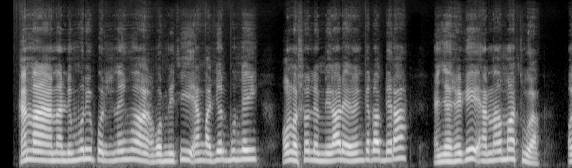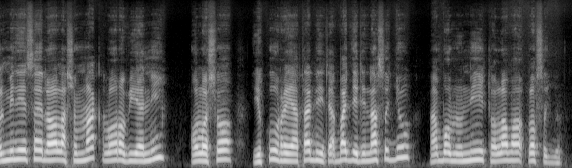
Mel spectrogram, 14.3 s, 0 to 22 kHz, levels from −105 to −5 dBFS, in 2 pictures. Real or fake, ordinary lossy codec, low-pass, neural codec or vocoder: fake; none; none; codec, 44.1 kHz, 3.4 kbps, Pupu-Codec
